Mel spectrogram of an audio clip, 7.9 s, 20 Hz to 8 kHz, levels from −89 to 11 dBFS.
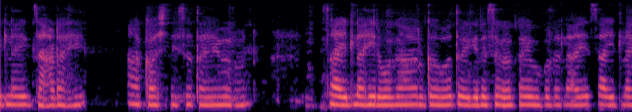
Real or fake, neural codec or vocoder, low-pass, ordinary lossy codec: real; none; 7.2 kHz; none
